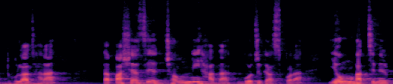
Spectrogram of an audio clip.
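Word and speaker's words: 정리하다: তার পাশে আছে ঝংনি হাদা, গোছ গাছ করা। ইয়ং ভাচ্চিমের পরে যখন রিউল আসে তখন রিউলটা ন উচ্চারণ হয়।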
